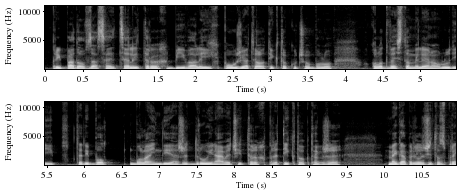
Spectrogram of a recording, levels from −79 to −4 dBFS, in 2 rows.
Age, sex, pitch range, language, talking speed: 20-39, male, 115-135 Hz, Slovak, 150 wpm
